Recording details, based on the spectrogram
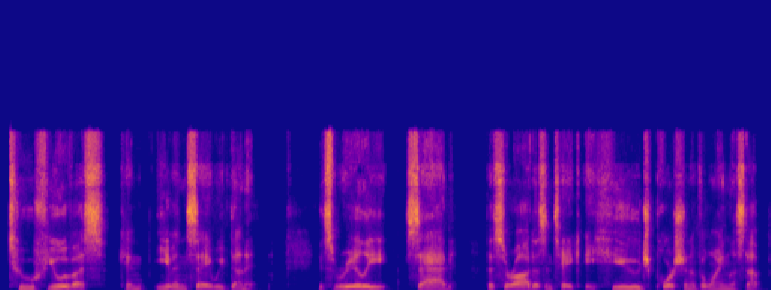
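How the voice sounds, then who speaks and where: A man with a lowish voice hosts a wine tasting. He takes his time, reading the notes slowly. Between the readings he breaks off into eager, halting asides full of ums and restarts. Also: a little mellow. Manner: reads tasting notes aloud, then riffs enthusiastically with fillers. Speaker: wine merchant presenting a tasting. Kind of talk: live online wine tasting talk.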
